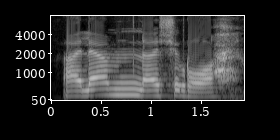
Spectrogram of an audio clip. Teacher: हा को गले के दरमियान वाले हिस्से से निकालेंगे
